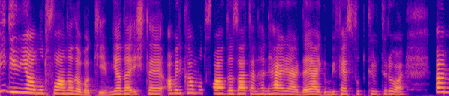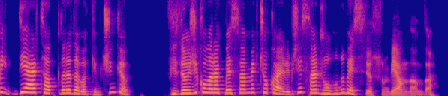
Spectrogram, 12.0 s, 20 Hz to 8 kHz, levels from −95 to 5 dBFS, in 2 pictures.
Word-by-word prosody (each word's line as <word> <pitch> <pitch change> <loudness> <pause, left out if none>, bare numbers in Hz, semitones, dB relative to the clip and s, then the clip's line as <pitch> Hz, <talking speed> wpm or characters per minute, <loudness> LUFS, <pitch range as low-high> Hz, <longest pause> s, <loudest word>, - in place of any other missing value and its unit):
bir 450 -1 -5
dünya 340 -5 +6
mutfağına 265 -3 +2
da 205 -5 +3
bakayım." 160 0 -5
Ya 235 +2 +2
da, 250 - +3
işte, 240 -2 -2
Amerikan 285 +3 -1
mutfağı 255 -3 +3
da 245 - 0
zaten, 245 -1 +1
hani, 225 -1 -7
her 245 -2 +5
yerde 200 -4 +1
yaygın 195 -3 +3
bir 205 - -8
fast 225 -2 -2
food 225 -1 -13
kültürü 225 +1 -7
var. 195 +1 -3 0.4
"Ben 380 -1 +7
bir 325 -9 -7
diğer 345 -1 +5
tatlılara 290 -2 -1
da 265 -6 0
bakayım." 195 -4 -8
Çünkü 365 - -6 0.5
fizyolojik 275 +8 -2
olarak 320 -2 +2
beslenmek 310 +3 -3
çok 330 -1 -5
ayrı 220 -8 +1
bir - - -16
şey, 360 - -5
sen 305 -4 -2
ruhunu 250 +4 -6
besliyorsun 150 - -6
bir - - -2
yandan 130 -4 -5
da. 130 -2 -10
250 Hz, 205 wpm, -24 LUFS, 210-305 Hz, 0.5 s, Ben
